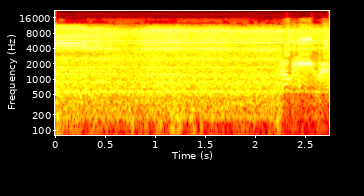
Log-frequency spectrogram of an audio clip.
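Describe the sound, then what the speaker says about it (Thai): Airplane engines roaring loudly and steadily as the aircraft starts rolling on the runway in a plane-crash survival video game, with a brief shift in tone near the end. "ตอนนี้เครื่องบินเริ่มขยับแล้วนะครับ"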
